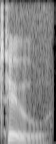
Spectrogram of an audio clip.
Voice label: "two" en-us recite

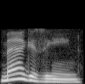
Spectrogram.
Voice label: "magazine", en-us

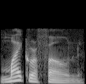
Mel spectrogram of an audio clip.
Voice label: "microphone", en-us

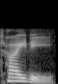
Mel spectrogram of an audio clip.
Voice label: "tidy" en-us recite

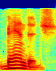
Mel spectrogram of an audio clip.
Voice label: "bandage", en-us

